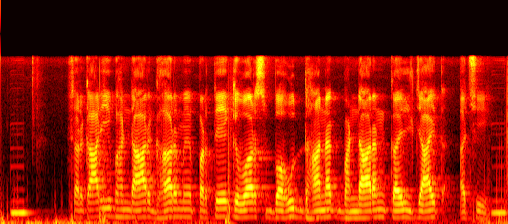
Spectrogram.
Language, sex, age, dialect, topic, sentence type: Maithili, male, 25-30, Southern/Standard, agriculture, statement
